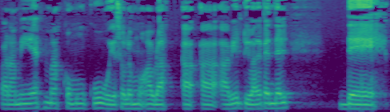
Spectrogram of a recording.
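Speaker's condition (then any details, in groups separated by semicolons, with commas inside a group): Stuttering; somewhat more severe than co-host Andrés's stutter; some words hard to pronounce properly, acquired skills to work around stutter; prolonged sounds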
